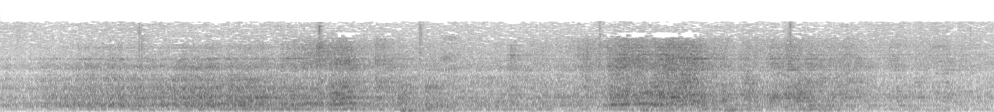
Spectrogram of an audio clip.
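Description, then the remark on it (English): A sustained, heavy rumble from the reverberations of a tremendous explosion, as a castle blows up, rolls on for the whole stretch. It swells twice with no sharp blast at the start, a dense low roar with faint crackles above it. “the very earth trembles with the force of a tremendous explosion whose reverberations can still be heard.”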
